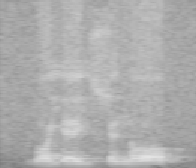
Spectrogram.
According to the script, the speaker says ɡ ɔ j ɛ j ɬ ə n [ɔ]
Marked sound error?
no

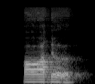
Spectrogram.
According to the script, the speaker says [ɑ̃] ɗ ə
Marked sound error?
yes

